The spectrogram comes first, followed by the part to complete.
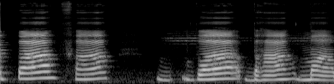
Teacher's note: पा, फा, वा, भा, मा बोल के देखो होठों को छूते हुए जाते हैं, इसलिए इनको ओष्ठस्य कहा जाता है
